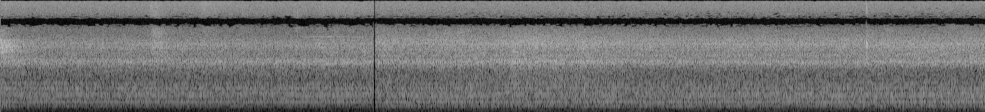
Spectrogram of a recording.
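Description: Steady background hum and hiss of a railway station platform with trains standing at it, with no announcement or train movement.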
